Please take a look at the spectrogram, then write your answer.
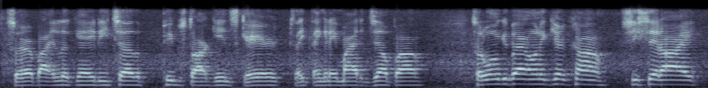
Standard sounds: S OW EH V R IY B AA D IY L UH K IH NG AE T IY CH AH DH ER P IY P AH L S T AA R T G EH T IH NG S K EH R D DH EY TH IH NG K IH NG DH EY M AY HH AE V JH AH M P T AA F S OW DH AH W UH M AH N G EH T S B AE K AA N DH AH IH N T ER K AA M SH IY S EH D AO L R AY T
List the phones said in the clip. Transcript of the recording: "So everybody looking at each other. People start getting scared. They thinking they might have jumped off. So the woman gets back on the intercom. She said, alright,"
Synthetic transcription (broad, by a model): S OW EH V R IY B AA D IY L UH K IH NG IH T IY CH AH DH ER P IY P L S T AA R T G EH T IH NG S K EH R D DH EY TH IH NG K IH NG DH EY M AY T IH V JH AH M P AA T S OW DH AH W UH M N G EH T B AE K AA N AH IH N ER K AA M SH IY S EH D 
